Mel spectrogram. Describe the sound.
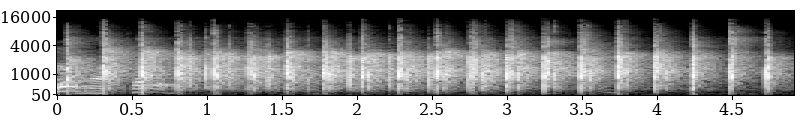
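Applause as steady, rhythmic hand clapping: sharp, loud claps at a brisk even pace of about four per second, continuing for the whole five seconds, with a voice briefly underneath at the start.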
